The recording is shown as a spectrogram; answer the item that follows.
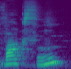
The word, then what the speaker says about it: wachsen: Alors, Chris, après, il y en a wachsen, c'est-à-dire s'il y en a le CH suivi par un S, on ne le prononce pas K, on le prononce X. Par exemple, wachsen, grandir, to grow, sechs.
